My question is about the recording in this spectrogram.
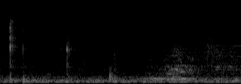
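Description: Two or three sharp clicks of fingers tapping and handling a paper sheet on a tabletop.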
